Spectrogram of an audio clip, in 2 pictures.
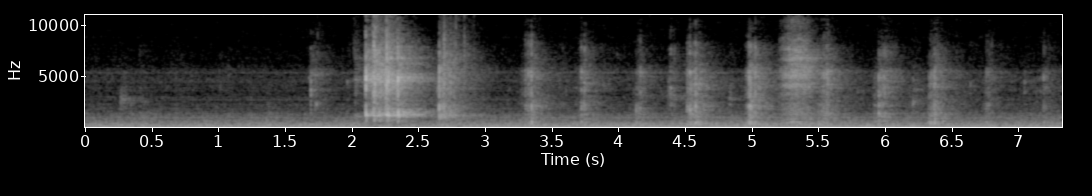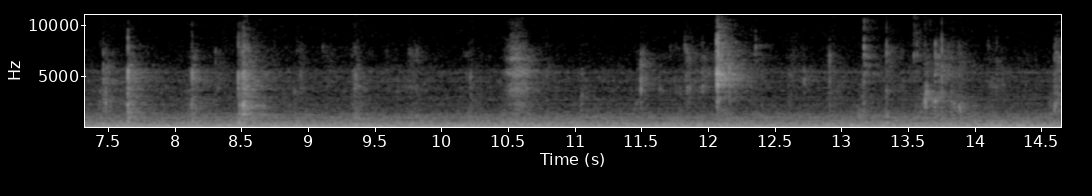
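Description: Crunching of crispy deep-fried pork skin (crispy pata) being bitten and chewed: one loud crunch about two seconds in, a run of smaller crackling crunches for several seconds after, and one more crunch around twelve seconds in.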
